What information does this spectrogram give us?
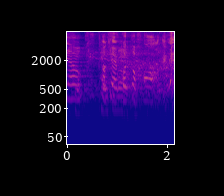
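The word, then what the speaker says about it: Fach: Did I pronounce it correctly? Close. Oh, F-A-C-H. Okay, what's the correct pronunciation? Fuck. What the fuck?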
